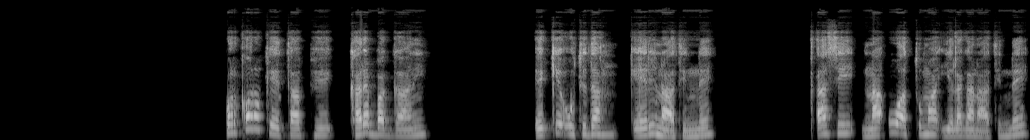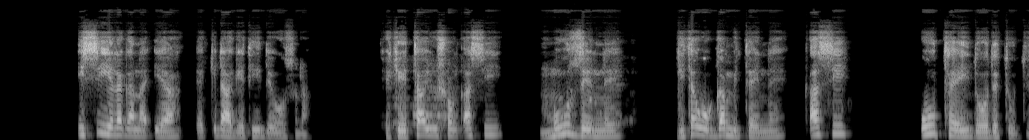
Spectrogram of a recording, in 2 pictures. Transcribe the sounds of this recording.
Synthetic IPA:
kʼɔɾkʼːɔɾɔke̞ːt̪ːaːpːɛkɐɾɛbɐɡːaːn | ɛkʼːɪʊt̪ːɪd̪ɐkʼe̞ːɾɪnaːt̪ɪnːɛ | kʼɐsːɪnaːʔʊɐt̪ːʊmɐjɛlɐɡɐnaːt̪ɪnːɛ | ɪsːɪjɛlɐɡɐnɐʔɪjaɛkʼːɪd̪aːɡe̞ːt̪ɪd̪ɛʔo̞ːsɔnɐ | hɛke̞ːt̪ːaːjuːʃɔnkʼɐsːɪ | muːzɛjnːɛ | ɡɪt̪ɐwɔɡːɐmɪt̪ːɐjnːɛkʼɐsːɪ | uːt̪ʰːɐjd̪o̞ːd̪ɛt̪ːʊʊt̪ːɪ

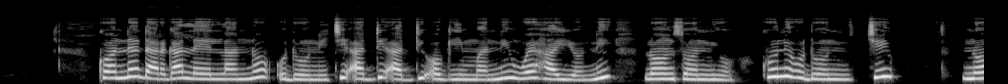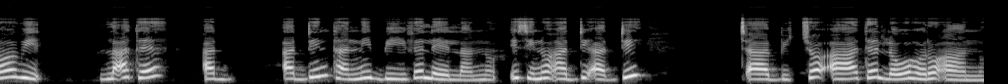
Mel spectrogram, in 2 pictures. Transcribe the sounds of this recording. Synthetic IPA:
kɔnːɛd̪ɐɾɡɐle̞ːlːɐnːɔʔʊd̪unːɪt͡ʃːɪʔɐd̪ːɪʔɐd̪ːɪɔɡimːɐnːɪwɛɦɐjːɔnːɪ | lɔːnsɔnːɪhɔ | kʊnɪʊd̪unːɪt͡ʃːɪ | noːwɪ | lɐʔt̪ɛ | ɐd̪ːɪnt̪ɐnːɪbiːfɛle̞ːlːɐnːɔɪsɪnɔɐd̪ːɪɐd̪ːɪ | t͡ʃʼaːbːɪt͡ʃːɔʔaːt̪ɛlɔwɔhɔɾɔʔaːnːɔ

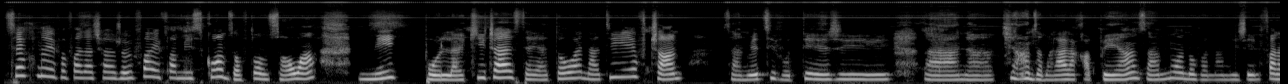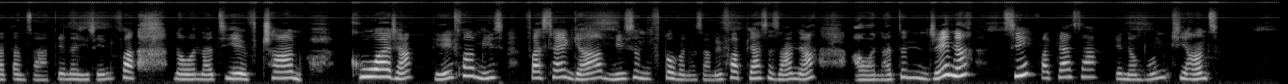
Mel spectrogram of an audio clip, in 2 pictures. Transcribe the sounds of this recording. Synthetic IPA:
t͡sekunaefəfant̪aʈ͡ʂaɾewfaefəmisi̥kuamizafi̥t̪onizawãni | b̥olːakʰiʈ͡ʂaziz̥ajat̪owanat̪ievu̥ʈ͡ʂanu̥ | z̥aniwet͡sivot̪eɾi | anat̪iand͡zəmalalakəb̥eanizaninuanovananiɾenifanat̪anid͡zaɦat̪enaiɾenifanawanat̪ievu̥ʈ͡ʂanu̥ | kʰuaɾãd̪̥eefəmisi̥fasajŋɡʲamisinifi̥t̪ovanəzaniwefapjasəzanaawanat̪iniɖ͡ʐena | sifapjasə | enambunikʰiand͡zə̥

